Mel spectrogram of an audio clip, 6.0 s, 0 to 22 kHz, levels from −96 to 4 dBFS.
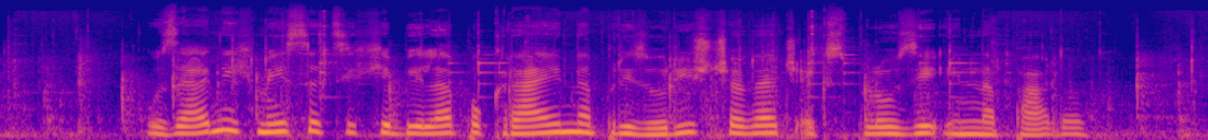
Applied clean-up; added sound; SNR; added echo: none; Mechanisms; 20 dB; none.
